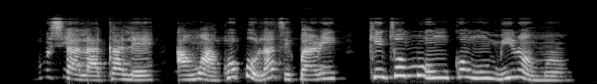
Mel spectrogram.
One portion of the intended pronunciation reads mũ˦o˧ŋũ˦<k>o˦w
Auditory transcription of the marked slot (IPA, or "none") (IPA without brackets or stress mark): k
